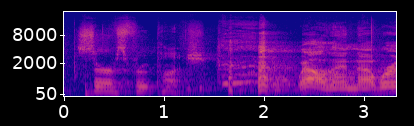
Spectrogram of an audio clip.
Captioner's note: Wes laughs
